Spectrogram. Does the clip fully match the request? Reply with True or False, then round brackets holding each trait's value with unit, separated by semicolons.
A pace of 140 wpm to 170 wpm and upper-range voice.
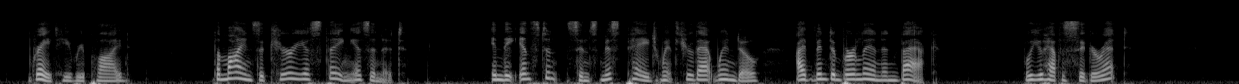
True (150 wpm; 215 Hz)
